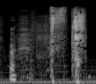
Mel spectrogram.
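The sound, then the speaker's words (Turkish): Someone vocally imitates the air released when a jar lid is pried open with a knife: a soft breathy onset, then two sharp hissing bursts of escaping air, fairly loud and quick. “kavanozun kapağını bıçakla açarken çıkan hava sesi Böyle demiş.”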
